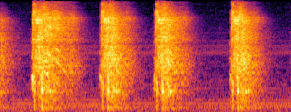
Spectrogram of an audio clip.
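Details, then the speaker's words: Rebuilt Nippon Denso gear-reduction starter on bench, short fast burst test of the Bendix: four sharp bursts, each snapping in and out quickly with no hanging or drag; normal starter engagement. "what we're going to be testing for is we want to see that the Bendix snaps in and out very very quickly"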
